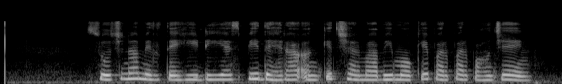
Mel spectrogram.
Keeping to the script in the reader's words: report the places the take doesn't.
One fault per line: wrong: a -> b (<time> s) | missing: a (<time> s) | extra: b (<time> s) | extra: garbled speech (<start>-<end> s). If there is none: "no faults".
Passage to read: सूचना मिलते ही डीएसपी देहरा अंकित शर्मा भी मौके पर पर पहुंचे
no faults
